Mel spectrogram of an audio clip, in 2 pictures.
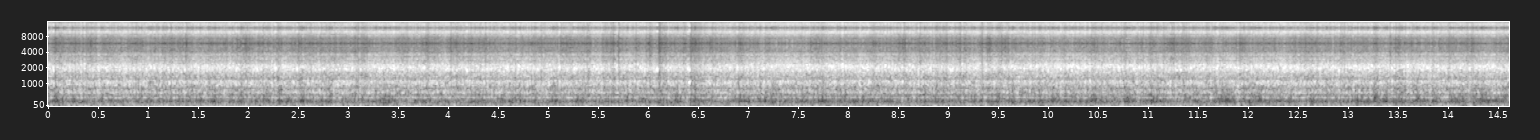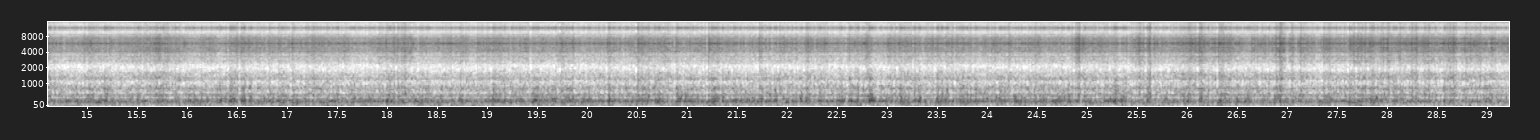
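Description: Motorcycle engine running steadily at highway cruising speed, with wind rushing over the bike-mounted microphone.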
